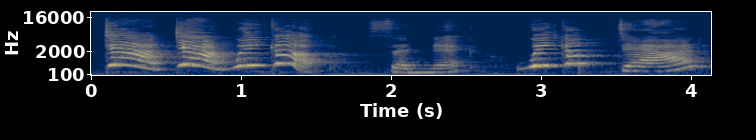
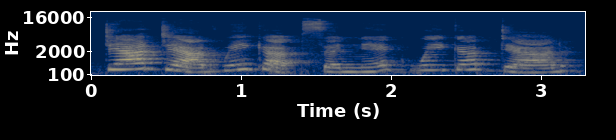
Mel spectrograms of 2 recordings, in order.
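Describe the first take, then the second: First: It is read in Nick's character voice. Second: It is read in a plain reading voice.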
